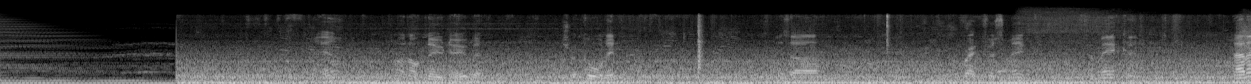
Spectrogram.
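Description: A short stretch of music fades out, and about two seconds in it gives way to the steady hum of an airliner cabin, with passengers' voices chattering faintly now and then.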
